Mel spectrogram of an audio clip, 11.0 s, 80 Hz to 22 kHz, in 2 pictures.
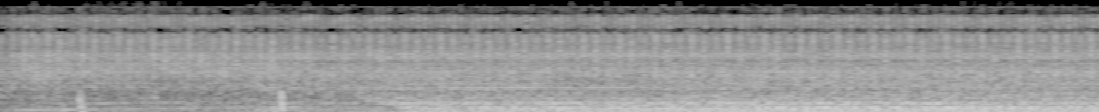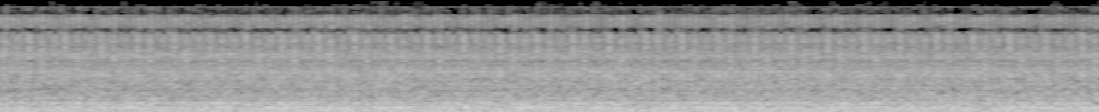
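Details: BMW 530i petrol engine at idle: hard, fairly regular ticking, roughly three ticks a second, over the running noise.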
